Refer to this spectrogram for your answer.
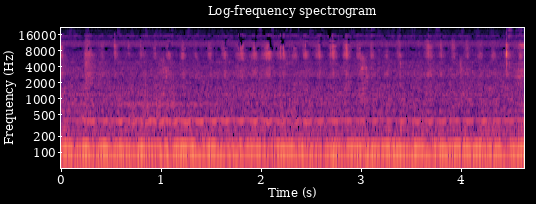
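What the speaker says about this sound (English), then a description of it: "It's also a very noisy motor." Small, noisy electric motor spinning inside a Sessions ship's wheel clock, a steady low whirring drone with a faint tonal whine, continuous and fairly quiet with no talk.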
